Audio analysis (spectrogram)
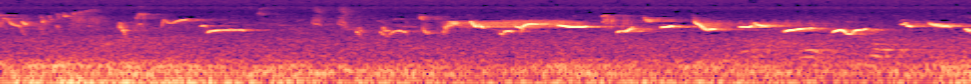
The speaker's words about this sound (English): We've got a black cap singing here as well.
